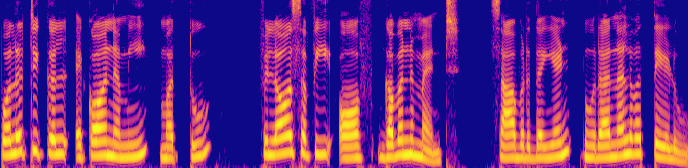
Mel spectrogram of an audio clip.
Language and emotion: Kannada, neutral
